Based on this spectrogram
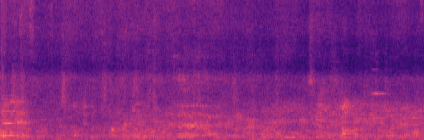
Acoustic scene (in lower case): crowded indoor space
